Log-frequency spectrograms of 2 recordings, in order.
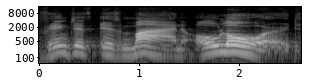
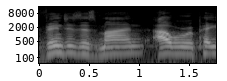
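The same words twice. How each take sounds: First: Slow, louder, drawn-out vengeful plea; slow loud mocking of how people twist the verse; mock vengeful prayer. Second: Said in the usual way. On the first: Shown as a demonstration. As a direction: ham up a grudge-holding prayer. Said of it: "we twisted that scripture. We say it like this". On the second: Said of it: "We say it like this".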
